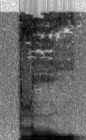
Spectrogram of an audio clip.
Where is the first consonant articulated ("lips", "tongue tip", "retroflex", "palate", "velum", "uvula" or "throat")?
tongue tip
